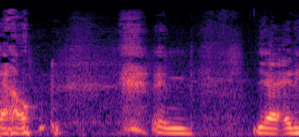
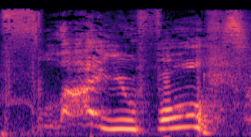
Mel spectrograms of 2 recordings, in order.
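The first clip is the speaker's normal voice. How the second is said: piercing, very high, shrill put-on yell; 13 semitones higher than usual. Recounting a story where a woman is swallowed by a grizzly shark, retelling a shout. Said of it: "she just shouts".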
